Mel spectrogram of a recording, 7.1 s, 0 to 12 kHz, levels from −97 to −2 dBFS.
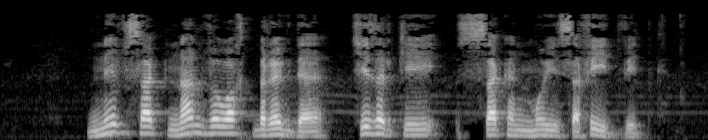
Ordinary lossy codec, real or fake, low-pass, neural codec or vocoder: MP3, 32 kbps; real; 10.8 kHz; none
